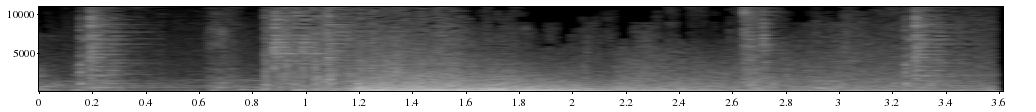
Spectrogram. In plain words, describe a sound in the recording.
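A loud blast booms and rumbles.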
